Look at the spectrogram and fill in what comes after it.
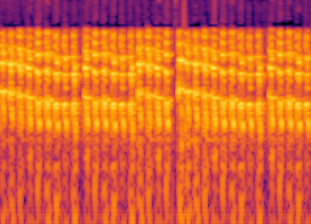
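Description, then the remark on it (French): The voice effect of the dolphin Flipper in the TV series: rapid, rattling chatter of clicky squeaks in a steady fast stutter, with a couple of brief breaks, loud and alone with no talking. “La voix de Flipper dans la série, c'était ça.”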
